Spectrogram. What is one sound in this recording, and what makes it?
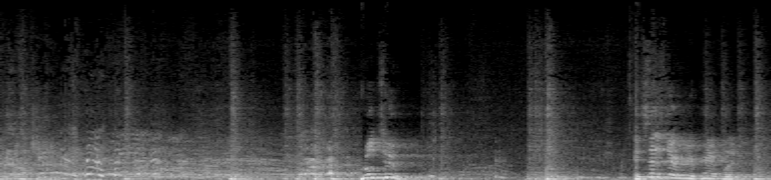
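A man talks with animation into a microphone, amplified through loudspeakers in an echoing hall.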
